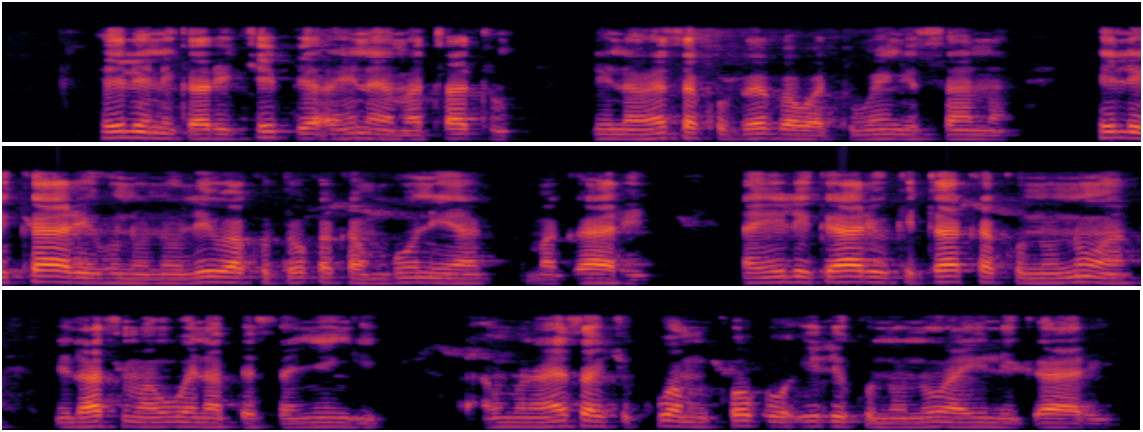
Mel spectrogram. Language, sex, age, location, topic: Swahili, male, 36-49, Wajir, finance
